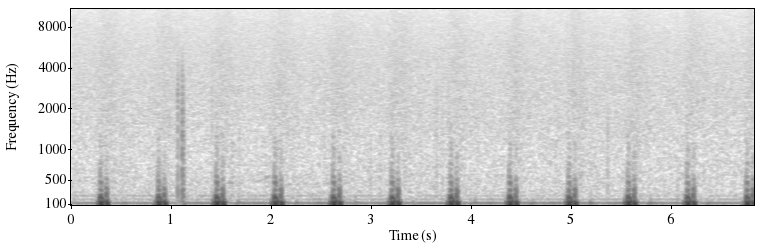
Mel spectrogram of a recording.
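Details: Heartbeat recording from an old film, possibly 1950s, made for doctors to correlate the heart's physical motion with its sound: regular low thumps about 102/min over a steady hum; normal heart sounds.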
